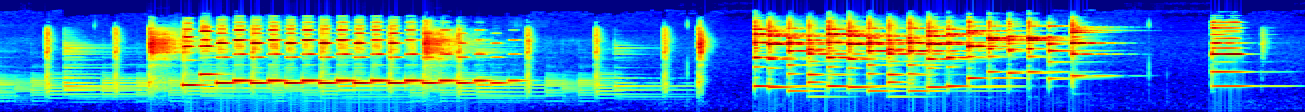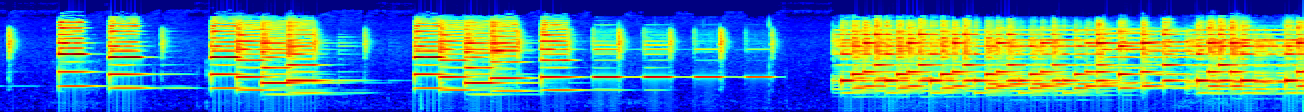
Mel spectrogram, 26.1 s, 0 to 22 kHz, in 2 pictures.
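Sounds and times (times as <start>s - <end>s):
mobile phone ringtones: 1.9s - 5.4s, 7.6s - 11.5s, 13.7s - 26.0s.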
